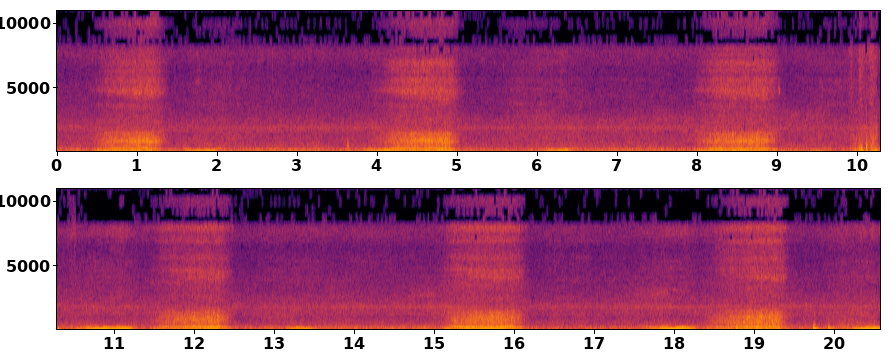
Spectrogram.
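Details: Loud rumbling snores on each breath in, about nine a minute, with quiet pauses between; ordinary snoring, sound effect.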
